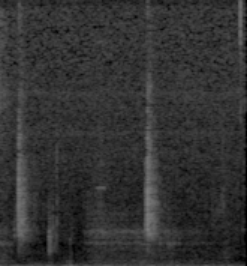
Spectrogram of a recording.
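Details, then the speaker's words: Adult with degenerative knees, during a morning stretch holding under the thigh while bending and straightening the knee, produces soft, sharp cracks and creaks, said to be normal for them: knee crepitus. "you can actually hear my knee cracking there so my degenerate knees you can feel it or you can hear it creaking and that's normal for me"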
